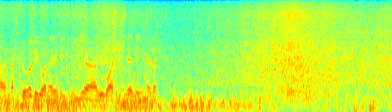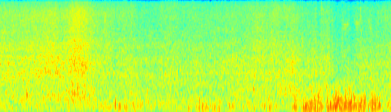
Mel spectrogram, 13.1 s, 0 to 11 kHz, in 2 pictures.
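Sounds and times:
wind blowing across microphone: 0:00.0 - 0:13.0.

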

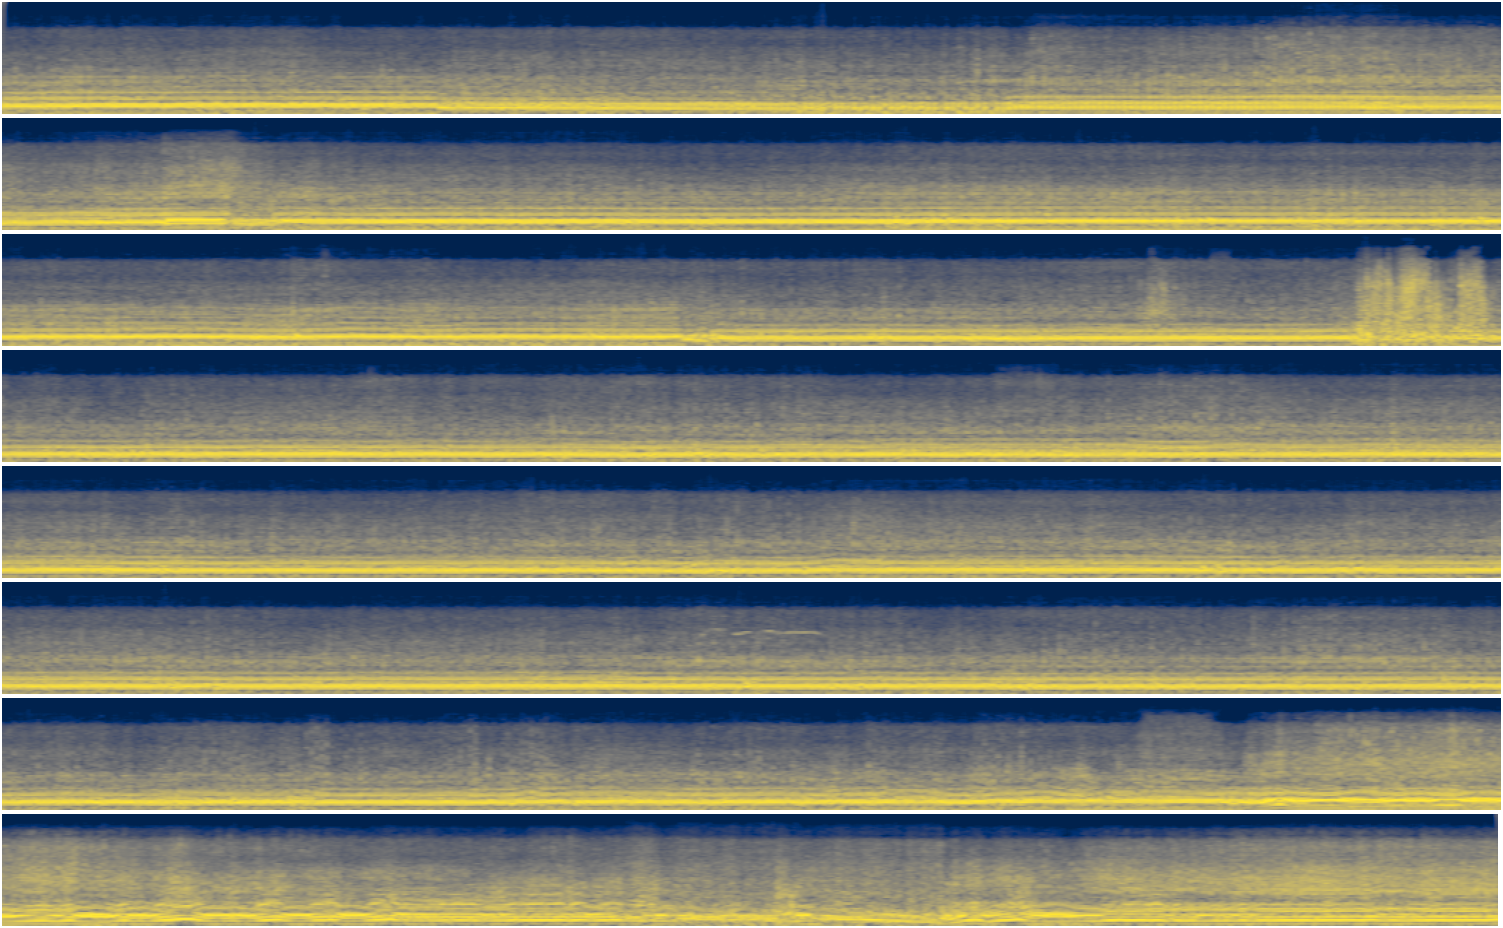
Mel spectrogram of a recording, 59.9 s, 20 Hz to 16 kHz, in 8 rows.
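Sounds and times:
race vehicle engine running: 0:00.0 - 0:59.9
rush of noise: 0:20.4 - 0:23.0.

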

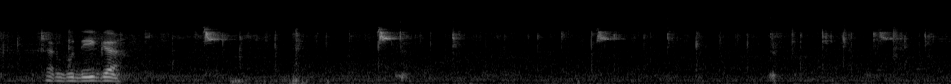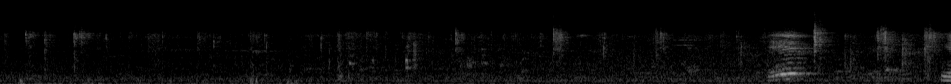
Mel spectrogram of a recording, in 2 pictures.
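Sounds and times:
flip-flop footsteps on concrete: 0:00.0 - 0:19.0.

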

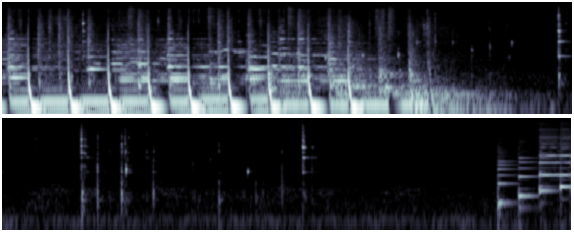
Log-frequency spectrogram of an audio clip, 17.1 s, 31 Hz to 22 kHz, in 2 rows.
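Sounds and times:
spoon clinking in glass: 0:01.2 - 0:01.5, 0:08.4 - 0:10.9, 0:13.1 - 0:13.4.

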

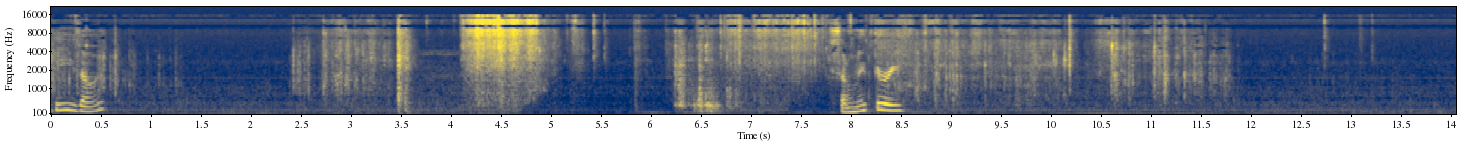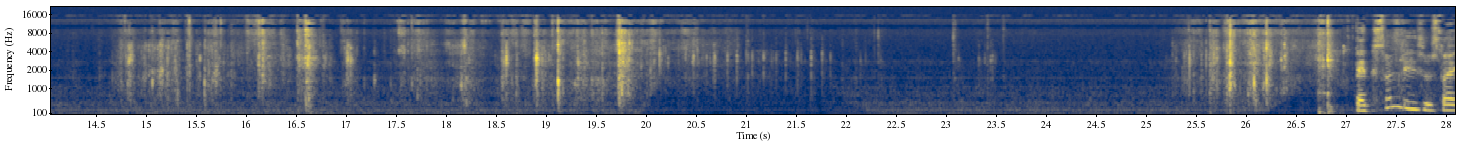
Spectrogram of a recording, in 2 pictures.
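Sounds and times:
packaging crinkling and clicking: 0:14.6 - 0:22.4, 0:25.2 - 0:27.0.

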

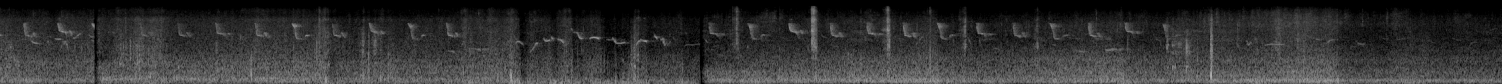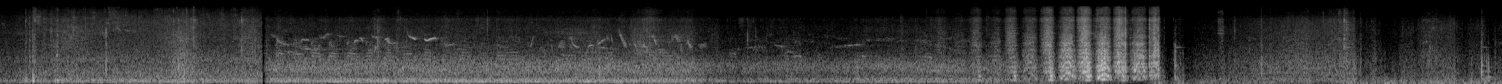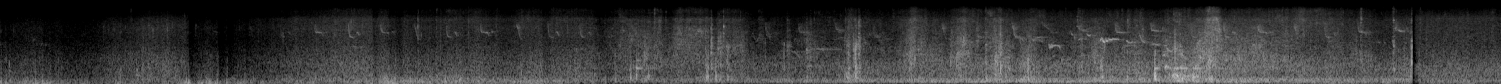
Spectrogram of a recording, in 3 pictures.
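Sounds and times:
small birds chirping: 0:00.0 - 0:16.4, 0:17.7 - 0:25.0, 0:33.2 - 0:44.2
rustle and knocks of camp work: 0:00.0 - 0:17.7, 0:23.9 - 0:30.4, 0:31.0 - 0:33.1, 0:34.0 - 0:45.0
hand saw cutting wood: 0:24.3 - 0:26.8, 0:39.2 - 0:42.6.

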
